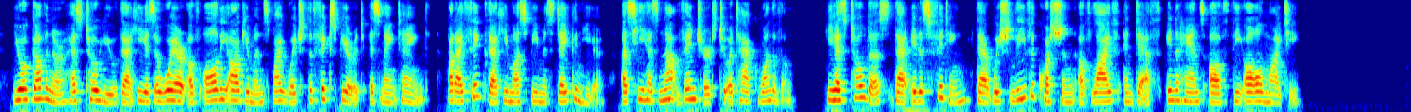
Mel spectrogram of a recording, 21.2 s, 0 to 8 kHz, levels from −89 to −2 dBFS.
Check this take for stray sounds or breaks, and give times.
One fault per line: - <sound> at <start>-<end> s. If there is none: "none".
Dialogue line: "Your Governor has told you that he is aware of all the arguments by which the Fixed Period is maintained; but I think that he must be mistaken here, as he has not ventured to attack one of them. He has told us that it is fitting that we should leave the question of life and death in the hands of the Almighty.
none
